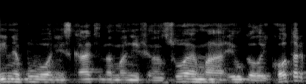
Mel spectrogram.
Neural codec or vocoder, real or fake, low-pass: codec, 44.1 kHz, 7.8 kbps, DAC; fake; 7.2 kHz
